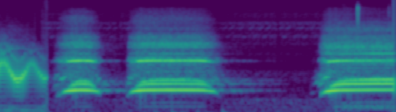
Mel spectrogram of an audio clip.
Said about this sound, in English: I was just playing with my train whistle.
